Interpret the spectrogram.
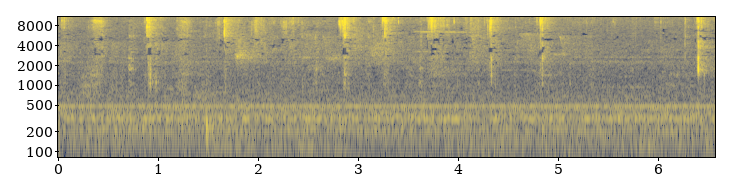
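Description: Close-up mouth sounds of eating rice and curry by hand: chewing with a string of short wet lip smacks, about one every half second, over a faint steady hum.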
